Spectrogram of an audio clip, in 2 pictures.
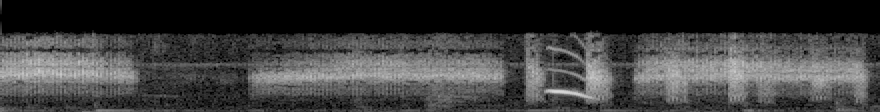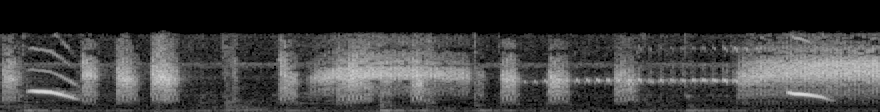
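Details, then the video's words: Bar-winged prinia calling as a bait recording for trapping birds: long rasping buzzes broken by quick clicking ticks and three bright, falling whistled notes spaced a couple of seconds apart. "SUARA UNTUK PIKAT BURUNG PRENJAK"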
